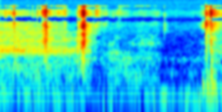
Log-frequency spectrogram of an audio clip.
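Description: Faint paper rustling with a few soft ticks: a paper sticker being peeled from a sticker book and pressed onto a planner page.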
